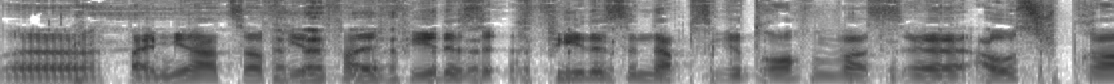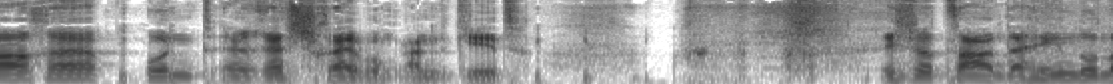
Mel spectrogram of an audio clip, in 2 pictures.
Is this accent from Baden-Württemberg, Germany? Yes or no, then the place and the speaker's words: no; Saxony, Germany; accent: Saxon; Ich schreibe auch mit sächsischem Dialekt. Ich bin Sachse.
